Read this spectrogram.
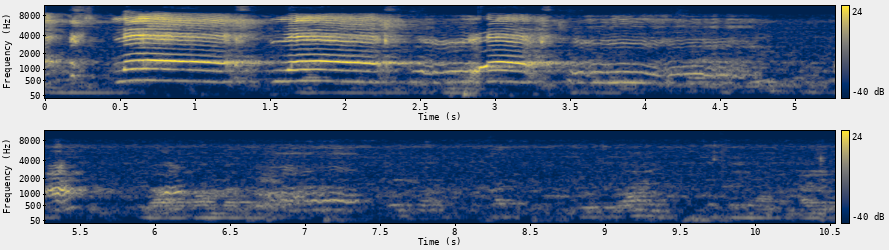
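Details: Newborn conceived by IVF, immediately after birth: loud repeated wailing cries fading to softer whimpers with faint background music, a normal vigorous newborn cry.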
